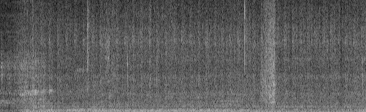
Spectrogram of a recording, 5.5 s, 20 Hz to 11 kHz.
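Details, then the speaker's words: 1961 Chevy Apache after an oil pump change and new spark plugs, starting to come up to temperature: catches right away and settles into a steady, even, slightly higher idle with no misfire; some pushrods show no oil flow yet. "Oh yeah, it's even idling a little higher."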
